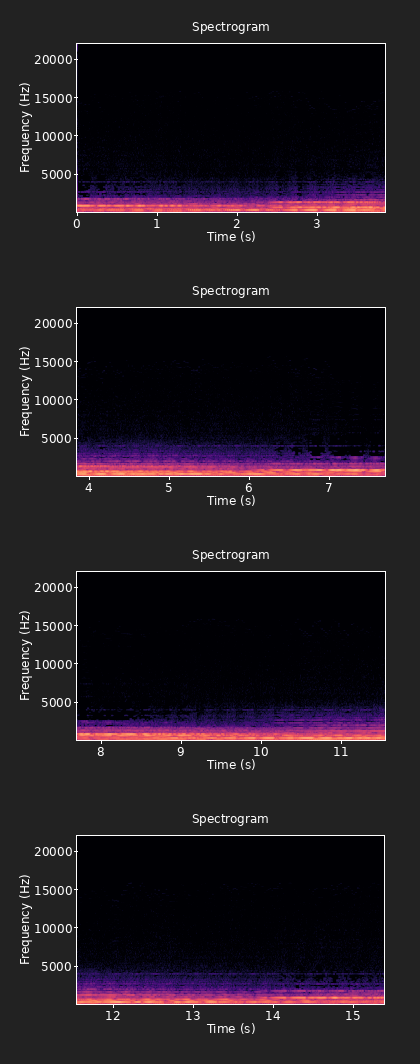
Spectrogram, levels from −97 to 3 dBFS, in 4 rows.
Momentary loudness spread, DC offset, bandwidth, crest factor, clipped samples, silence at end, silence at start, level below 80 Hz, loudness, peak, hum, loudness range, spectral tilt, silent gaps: 8 LU; under 0.1%; 2.8 kHz; 14 dB; under 0.1%; 0 s; 0 s; -52 dBFS; -24 LUFS; -8 dBFS; none; 3 LU; -12.5 dB/octave; none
